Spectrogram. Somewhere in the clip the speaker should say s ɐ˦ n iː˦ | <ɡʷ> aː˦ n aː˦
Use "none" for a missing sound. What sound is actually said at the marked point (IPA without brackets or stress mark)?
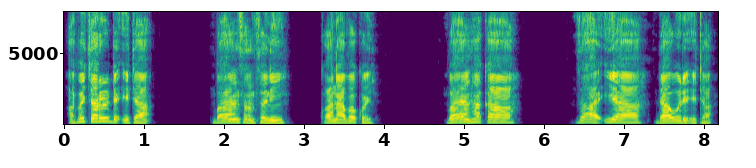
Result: kʷ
